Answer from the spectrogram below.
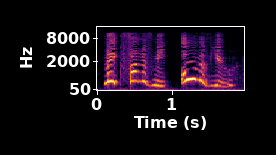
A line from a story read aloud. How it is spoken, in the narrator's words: Helena shouted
